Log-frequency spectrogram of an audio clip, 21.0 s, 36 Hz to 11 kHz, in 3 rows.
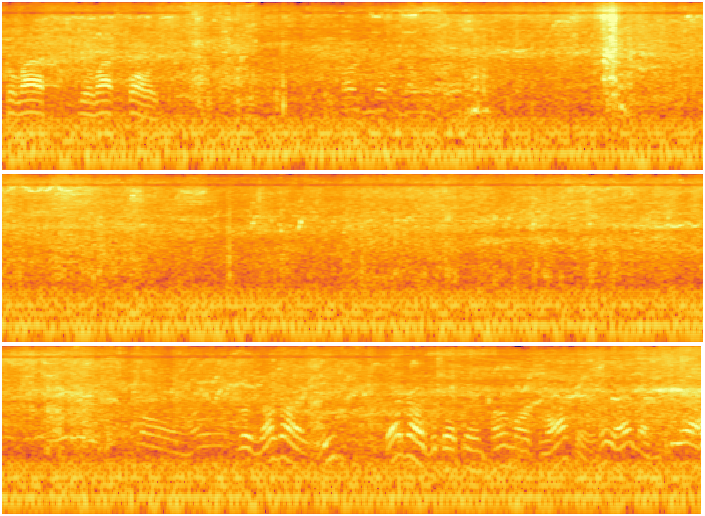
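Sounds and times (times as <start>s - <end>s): faint whine of toy car motors: 0.0s - 21.0s.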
